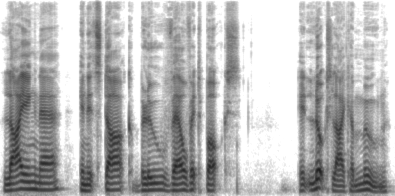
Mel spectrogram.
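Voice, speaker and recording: A man reading a children's story in a measured, deliberate, dramatic way. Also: medium pitch, fairly even intonation, fairly bright tone, no echo, clean studio sound. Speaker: story narrator. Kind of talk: expressive scripted storybook narration for learners.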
